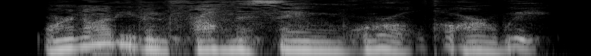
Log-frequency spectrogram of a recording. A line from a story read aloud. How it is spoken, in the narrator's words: I whisper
